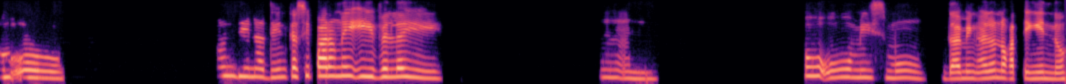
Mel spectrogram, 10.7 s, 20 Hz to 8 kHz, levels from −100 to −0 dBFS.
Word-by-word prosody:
Oo. 255 -4 -1 1.5
Ay, 320 +1 -5
hindi 305 -1 0
na 290 -1 -1
din 275 +2 -5
kasi 305 +2 0
parang 320 0 +6
nai-evil 295 -2 +4
eye 260 -5 0
eh. 225 - -23 1.6
Mm. 235 -5 -9 1.5
Oo, 280 -4 -1
mismo. 255 -3 -6 0.2
Daming 225 0 0
ano 240 +3 +1
nakatingin 225 -2 +1
'no? 210 +1 -3
260 Hz, 95 wpm, -20 LUFS, 235-290 Hz, 1.6 s, parang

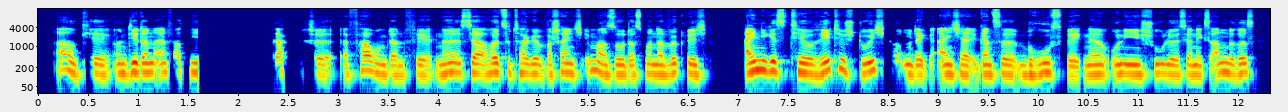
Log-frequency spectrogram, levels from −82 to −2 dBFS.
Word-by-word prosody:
Ah, 175 - 0
okay, 135 -3 -3
und 135 +1 -2
dir 150 - +6
dann 145 0 +3
einfach 145 +1 -2
die 145 -1 -1 0.7
praktische - - -4
Erfahrung 130 +1 0
dann 120 -1 -1
fehlt, 120 -1 -4
ne? 140 +4 +1
Ist 135 -1 -1
ja 135 -3 +4
heutzutage 140 -3 +1
wahrscheinlich 130 0 0
immer 155 -7 0
so, 125 +1 0
dass 120 +1 -2
man 130 -1 -1
da 125 -1 +1
wirklich 130 -2 -1 0.3
einiges 160 0 +5
theoretisch 150 +3 +2
durchkommt 160 +3 -1
und 130 - 0
der 120 -1 -2
eigentlich 125 0 +2
ja 125 -3 +1
ganze 125 -1 +1
Berufsweg, 125 -2 -1
ne? 125 +1 +1
Uni, 130 -1 +1
Schule 130 0 -1
ist 120 - -3
ja 125 - 0
nichts 120 -2 -2
anderes, 140 -1 0
135 Hz, 185 wpm, -22 LUFS, 125-145 Hz, 0.7 s, dir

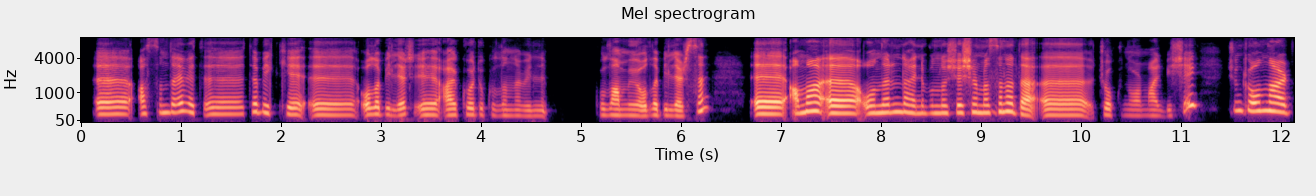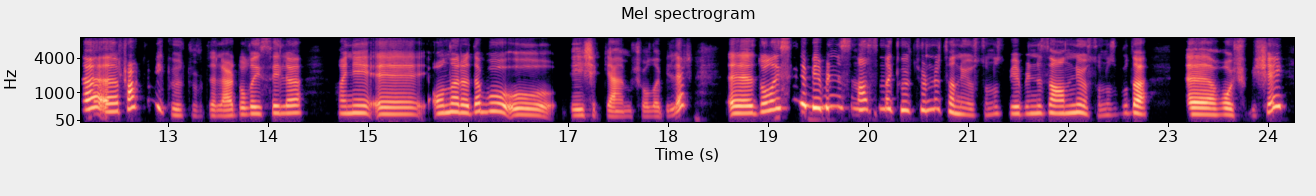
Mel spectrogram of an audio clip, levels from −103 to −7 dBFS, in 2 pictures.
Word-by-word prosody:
Eee, 195 +1 +1
aslında 235 +4 -5
evet, 240 -7 -2
eee, 195 +1 -5
tabii 245 +1 -3
ki, 190 -5 -3
eee, 170 0 -2
olabilir. 185 -1 -1
Eee, 175 0 -1
alkol 175 +2 -2
de - - -10
kullanabili 155 -2 -13 0.5
kullanmıyor 165 -3 -2
olabilirsin, 165 - -3 0.4
eee, 200 0 +7
ama, 275 +3 +5
eee, 220 0 +8
onların 235 +4 0
da, 250 - 0
hani, 220 -2 -3
buna 225 0 -3
şaşırmasına 240 +2 +1
da, 175 -3 +5
aaa, 170 0 0
çok 175 -3 -7
normal 160 -1 -10
bir 155 - -16
şey. 310 - -2 0.4
Çünkü 290 0 -6
onlar 275 -4 +4
da, 335 -4 +5
eee, 265 - +1
farklı 355 -1 +1
bir 385 - -2
kültürdeler. 160 -1 -6
Dolayısıyla, 220 +3 -1 0.4
hani, 215 +1 -4
eee, 195 -3 -1
onlara 230 +1 +1
da 260 0 -1
bu, 275 - -3 0.2
uuu, 180 - -1 0.2
değişik 165 0 -5
gelmiş 140 0 -6
olabilir. 140 - -5 0.5
Eee, 220 0 +4
dolayısıyla 350 - +2
birbirinizin 380 -1 +3
aslında 340 +2 -2
kültürünü 310 +1 -5
tanıyorsunuz. 200 - -7
Birbirinizi 210 +2 -3
anlıyorsunuz. 215 -6 -2
Bu 225 0 -17
da, 215 -4 +6 0.4
eee, 185 -1 +7
hoş 180 -2 -3
bir - - -23
şey 340 - +1
205 Hz, 145 wpm, -24 LUFS, 170-245 Hz, 0.5 s, eee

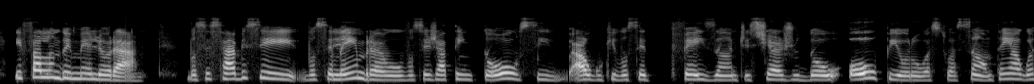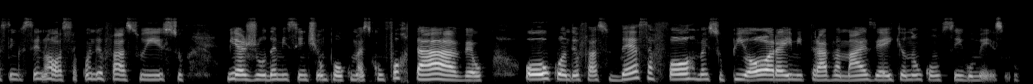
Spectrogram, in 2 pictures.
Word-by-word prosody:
E, 295 - 0
falando 330 -3 +4
em 285 - +2
melhorar, 225 -9 +3 0.5
você 220 +4 -5
sabe 255 +3 +3
se 265 -7 0
você 225 +2 -3
lembra 230 -3 +2
ou 200 0 -1
você 210 +2 -6
já 225 -1 0
tentou, 225 +2 +2
se 220 -4 -10
algo 215 -1 +4
que 230 +2 -9
você 215 0 -4 0.2
fez 225 -3 0
antes 205 0 -4
te 240 - -3
ajudou 215 -1 0
ou 255 +6 +7
piorou 200 -7 -3
a 195 - -6
situação? 205 +1 -5
Tem 250 +4 -3
algo, 240 -2 -1
assim, 235 0 -9
que 225 - -18
você: 245 - -9
"Nossa, 215 -1 -5
quando 240 +3 -9
eu 270 - -5
faço 225 -1 -6
isso, 220 +1 -7 0.4
me 240 -2 +1
ajuda 220 0 -1
a - - -3
me 230 0 -9
sentir 220 0 -8
um 215 - -6
pouco 205 0 -5
mais - - -8
confortável" 225 -6 +3 0.4
ou: 240 +3 +7
"Quando 220 -5 0
eu 215 - -3
faço 210 +1 -8
dessa 265 +7 -2
forma, 240 0 +1
isso 235 -1 -9
piora 220 0 +4
e 215 - -1
me 220 -1 -8
trava 210 0 -3
mais, 205 +2 -3
e - - -3
é 205 - -2
aí 205 - -3
que 215 - -8
eu - - -4
não 220 +1 -6
consigo 205 -1 -9
mesmo"? 410 - -12
220 Hz, 185 wpm, -21 LUFS, 210-240 Hz, 0.5 s, ou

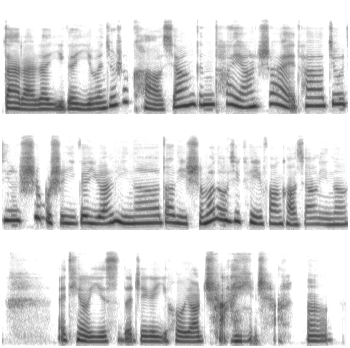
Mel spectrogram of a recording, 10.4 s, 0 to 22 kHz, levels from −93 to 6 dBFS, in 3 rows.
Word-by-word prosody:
带 210 -2 +2
来 175 -3 0
了 180 +1 0
一 - - -1
个 195 - +1
疑 175 -1 0
问， 200 +3 +1
就 305 - +2
是 335 - -6
说 440 - -4
烤 180 - -3
箱 280 - +2
跟 340 0 +2
太 350 -1 -2
阳 265 -1 +2
晒， 330 -5 -1
它 295 0 -1
究 360 +4 0
竟 345 0 +4
是 450 +6 +1
不 410 - 0
是 255 -1 -2
一 240 - 0
个 255 +1 +2
原 235 +2 +1
理 295 -6 +6
呢？ 250 +2 +1
到 275 -1 -2
底 240 -3 +1
什 230 - -2
么 300 - +6
东 370 -4 +4
西 315 - +2
可 290 -3 -1
以 230 - +1
放 225 0 -4
烤 220 -4 -2
箱 215 +2 -9
里 205 - -9
呢？ 205 +2 -4 0.5
哎， - - -3
挺 215 +2 0
有 - - +3
意 165 0 0
思 175 +6 -6
的， - - -2
这 180 -2 -2
个 175 - +1
以 165 - -2
后 175 -3 -2
要 165 0 +1
查 175 - -1
一 180 0 -1
查， - - -7 0.3
嗯。 185 +3 -3
235 Hz, 320 characters per minute, -23 LUFS, 190-295 Hz, 0.5 s, 理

